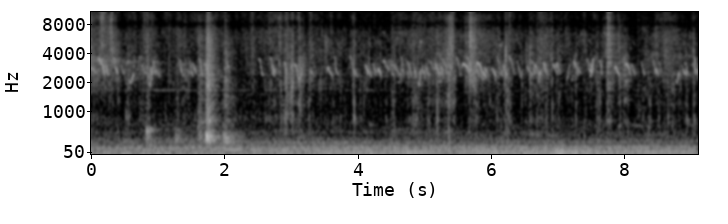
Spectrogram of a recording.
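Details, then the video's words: Chickens keep up busy chirping, with quick thin peeps tumbling over one another throughout. A deep background drone runs underneath, and a brief louder knock sounds near two seconds. "silly chicken chirping sounds with murgi hen color chicken"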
